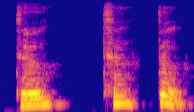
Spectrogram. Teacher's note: 그러니까 잇몸과 이가 딱 그 마주치는 그 부분, 혀 끝이 윗잇몸에 살짝 닿았다 떨어지면서 나는 소리들이에요. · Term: 덴털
